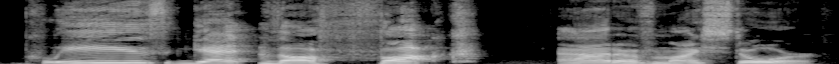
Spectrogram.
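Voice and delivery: finally losing it and throwing him out; furious order. Retold or imitated. Finally snapping at the man.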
